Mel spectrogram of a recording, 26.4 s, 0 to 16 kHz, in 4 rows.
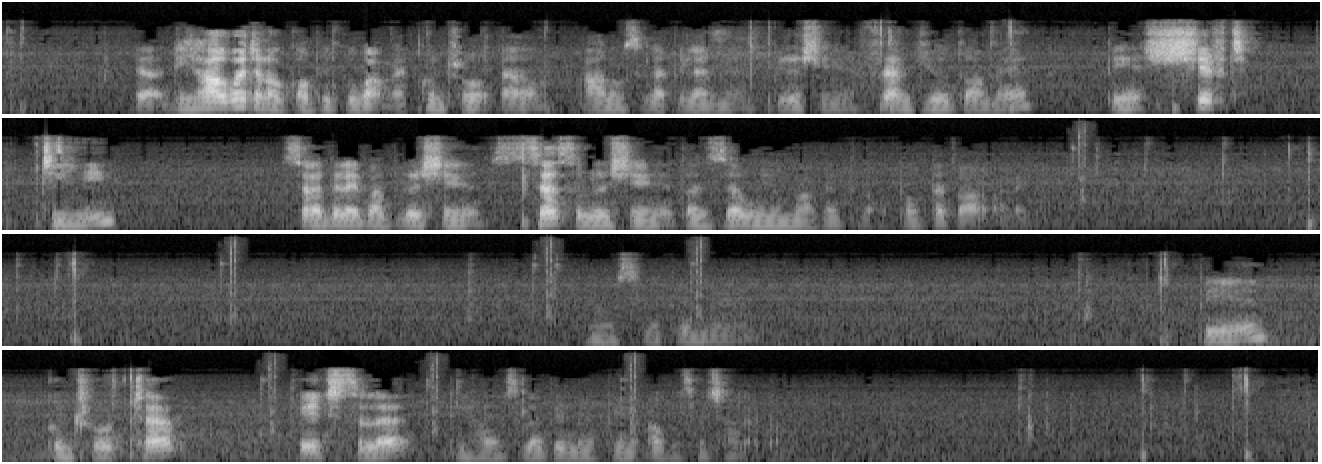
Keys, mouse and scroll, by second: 2.3 ctrl+l, 3.6 KP_1, 6.5 shift+d, 12.0 click, 14.8-15.8 drag, 15.8-17.2 right drag, 16.5 click, 20.1 ctrl+Tab, 22.0 click, 25.3-26.3 middle drag.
